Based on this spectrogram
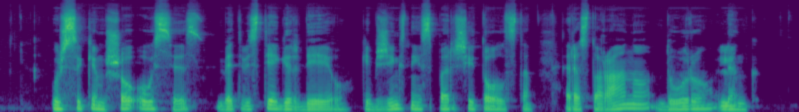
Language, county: Lithuanian, Panevėžys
